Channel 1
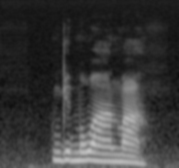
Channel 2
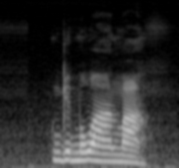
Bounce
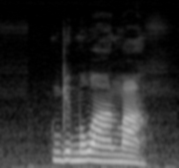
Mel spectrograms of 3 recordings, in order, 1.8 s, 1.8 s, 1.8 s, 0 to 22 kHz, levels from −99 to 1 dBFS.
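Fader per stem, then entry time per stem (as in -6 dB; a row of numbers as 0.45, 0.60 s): -17.0, -1.5 dB; 0.00, 0.00 s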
